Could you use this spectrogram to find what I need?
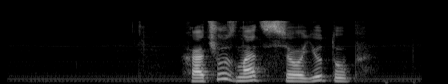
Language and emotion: Russian, positive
